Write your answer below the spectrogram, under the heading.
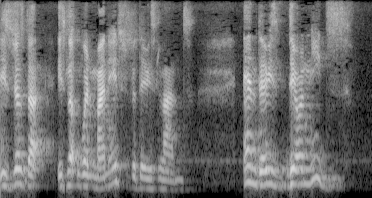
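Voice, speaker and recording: This woman has a French accent. Her pace is moderate. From France, Paris suburbs. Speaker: architect and studio founder. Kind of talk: interview. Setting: live online video interview. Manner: halting, many restarts.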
